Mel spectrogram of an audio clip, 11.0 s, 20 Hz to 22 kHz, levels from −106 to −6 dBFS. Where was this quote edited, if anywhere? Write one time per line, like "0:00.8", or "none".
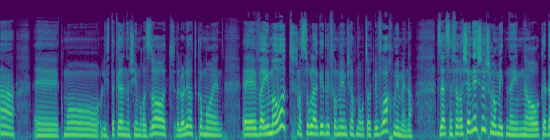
0:03.5
0:05.9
